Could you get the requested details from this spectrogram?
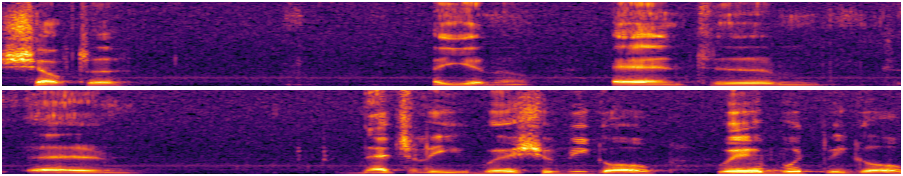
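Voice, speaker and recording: A man speaks at a very slow pace with lively intonation. His tone is dark and mellow. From Germany, Hesse village. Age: 90s. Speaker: Holocaust survivor. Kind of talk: interview testimony. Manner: halting, many fillers.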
